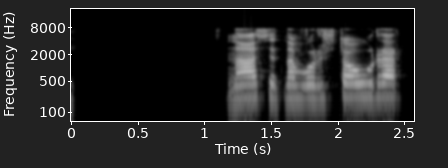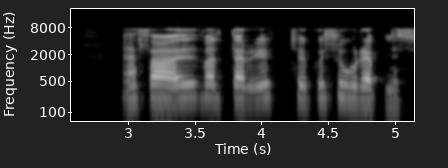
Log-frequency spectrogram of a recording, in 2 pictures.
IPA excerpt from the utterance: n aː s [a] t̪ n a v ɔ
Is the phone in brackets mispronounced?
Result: yes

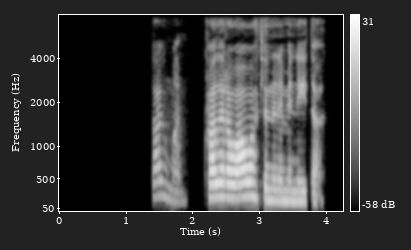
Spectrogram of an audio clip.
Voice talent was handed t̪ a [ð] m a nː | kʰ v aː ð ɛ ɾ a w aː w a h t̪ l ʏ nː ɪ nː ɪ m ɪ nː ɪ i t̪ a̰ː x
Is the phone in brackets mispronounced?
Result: yes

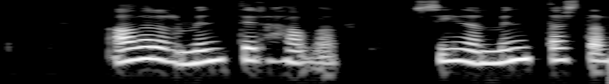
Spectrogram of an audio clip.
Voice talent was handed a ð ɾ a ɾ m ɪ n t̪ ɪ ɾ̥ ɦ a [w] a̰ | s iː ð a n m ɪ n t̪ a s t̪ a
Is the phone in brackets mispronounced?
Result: yes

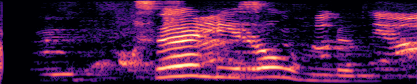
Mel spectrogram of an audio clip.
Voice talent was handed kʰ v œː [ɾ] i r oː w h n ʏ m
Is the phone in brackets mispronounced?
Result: yes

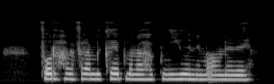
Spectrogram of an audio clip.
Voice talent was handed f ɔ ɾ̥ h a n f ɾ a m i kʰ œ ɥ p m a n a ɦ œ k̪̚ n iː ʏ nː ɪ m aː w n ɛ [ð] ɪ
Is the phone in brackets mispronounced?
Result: no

